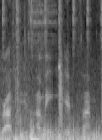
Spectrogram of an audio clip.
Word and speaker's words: gracias: Baby got carried away with saying gracias. I mean, every time you say something to somebody, it's gracias. He ain't even saying it right. Gracias. Roll your R.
